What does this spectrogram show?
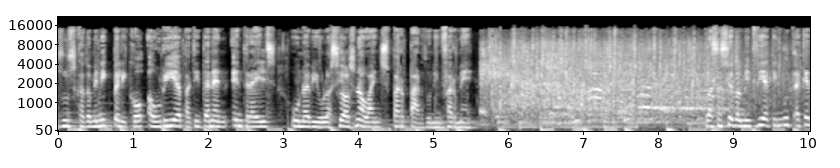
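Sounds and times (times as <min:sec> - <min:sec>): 
speech: 0:00.0 - 0:05.9, 0:08.6 - 0:10.0
members of the public applauding as Gisèle Pelicot leaves the courtroom: 0:05.6 - 0:10.0.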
